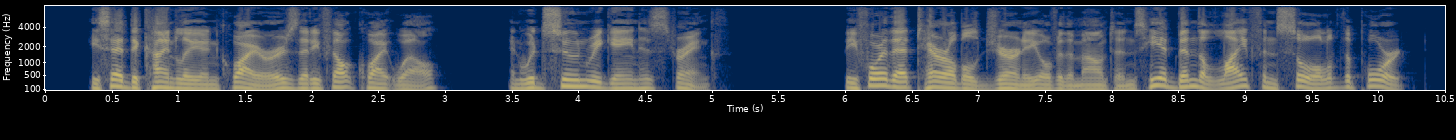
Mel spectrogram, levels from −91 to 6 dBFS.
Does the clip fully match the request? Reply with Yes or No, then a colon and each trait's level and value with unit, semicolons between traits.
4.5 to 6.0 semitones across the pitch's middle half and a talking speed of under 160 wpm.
No: average, 5.0 semitones; average, 190 wpm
